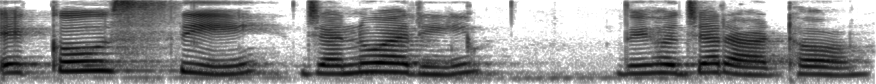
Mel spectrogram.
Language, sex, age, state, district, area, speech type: Odia, female, 18-30, Odisha, Rayagada, rural, spontaneous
